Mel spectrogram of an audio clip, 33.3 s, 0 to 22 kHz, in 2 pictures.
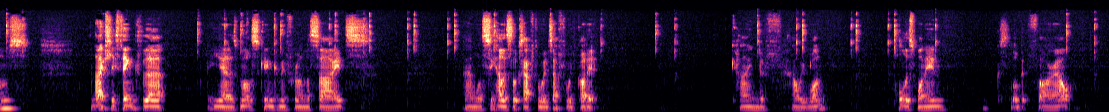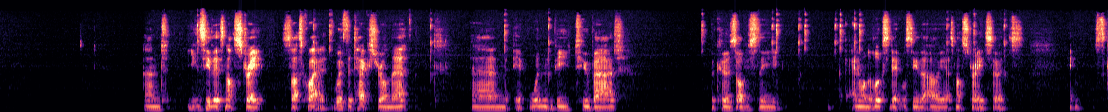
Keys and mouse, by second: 2.1-11.0 middle drag, 12.0-14.5 right drag, 14.1 click, 14.5-16.0 middle drag, 18.2 middle click, 21.5-25.5 middle drag, 26.7-30.9 middle drag, 30.9 right click, 31.7-32.9 middle drag, 32.7 click.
